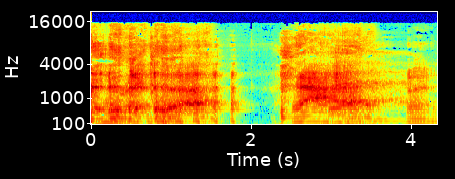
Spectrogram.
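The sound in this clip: Several people clear their throats together, making raspy, voiced rumbles in two long bursts with a short pause between them, then a shorter rasp at the end.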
